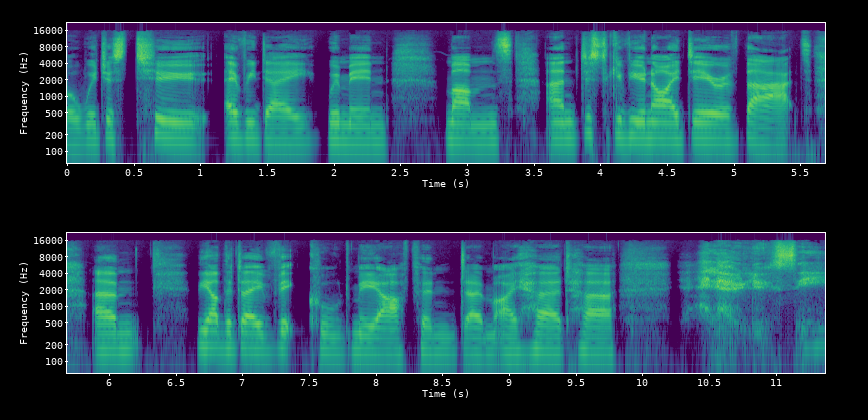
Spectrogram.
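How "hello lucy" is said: soft, hushed whisper. Retelling a phone call where Vic whispered hello: imitating Vic whispering. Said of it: "Why are you whispering?".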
